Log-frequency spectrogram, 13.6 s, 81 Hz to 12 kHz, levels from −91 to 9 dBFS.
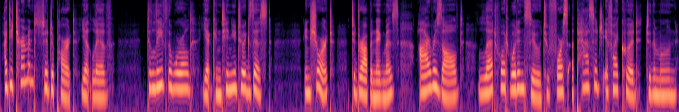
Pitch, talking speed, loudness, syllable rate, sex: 205 Hz, 145 wpm, -18 LUFS, 4.8 syllables/s, female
